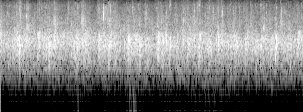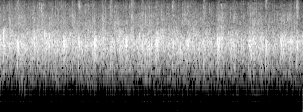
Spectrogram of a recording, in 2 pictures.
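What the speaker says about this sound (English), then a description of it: "So can we give Melissa another round of applause?" A banquet audience at an annual pregnancy-center benefit dinner breaks into a sustained round of applause, thick, even clapping from many hands that stays loud and unbroken throughout.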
